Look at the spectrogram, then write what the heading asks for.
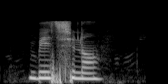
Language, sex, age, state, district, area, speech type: Santali, female, 18-30, West Bengal, Purba Bardhaman, rural, read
